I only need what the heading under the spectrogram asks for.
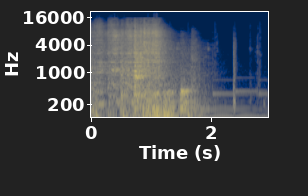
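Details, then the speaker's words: Turbo engine swap with no idle, fuel pressure at three bar: fires and revs raggedly for about a second, then fades and quits within two seconds; fuel pressure doesn't seem to be the main cause. "still just runs like a [ __ ]"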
